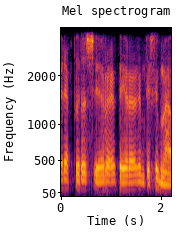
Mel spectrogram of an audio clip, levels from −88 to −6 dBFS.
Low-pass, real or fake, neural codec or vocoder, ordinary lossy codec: 3.6 kHz; fake; codec, 16 kHz, 2 kbps, FunCodec, trained on Chinese and English, 25 frames a second; AAC, 32 kbps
